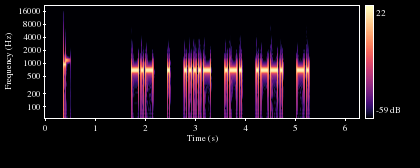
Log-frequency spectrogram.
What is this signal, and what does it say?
Morse code, heard as a keyed tone, about 25 wpm, spaced as for 18 wpm, 700 Hz. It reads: KE4RPN
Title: USA Call Signs - 6 Characters - 2x Character Spacing - 25wpm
